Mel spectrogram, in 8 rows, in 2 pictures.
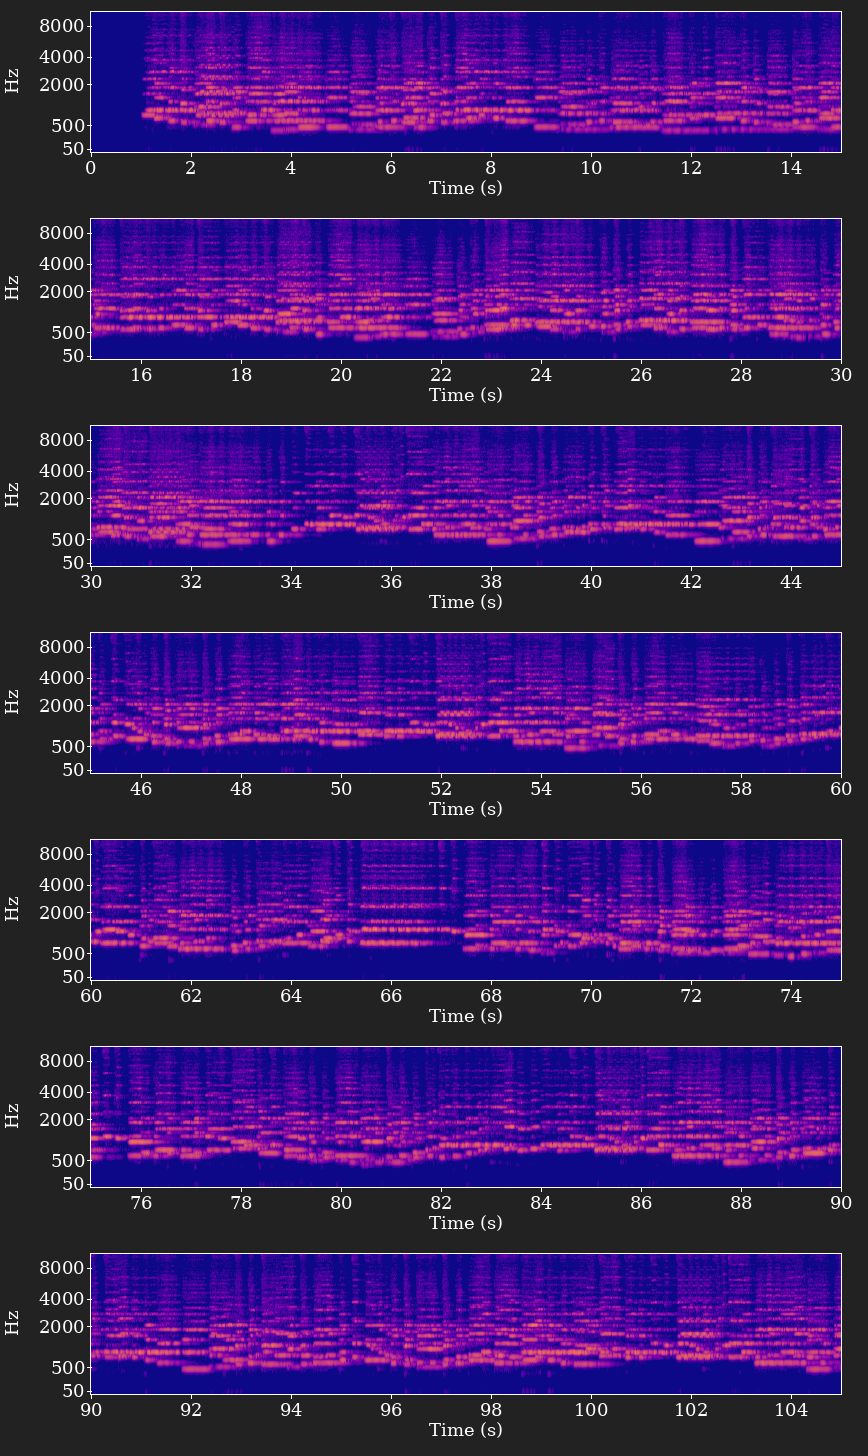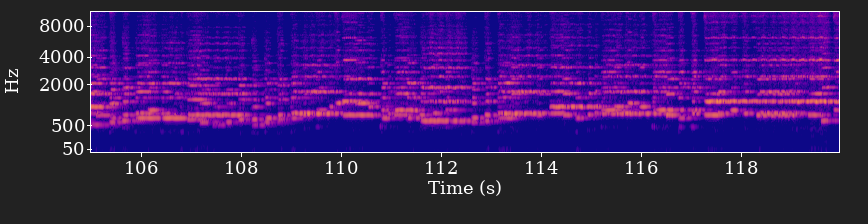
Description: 2 Flutes
duet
